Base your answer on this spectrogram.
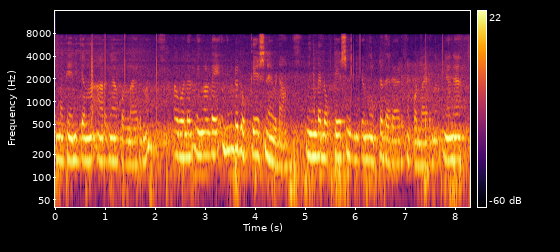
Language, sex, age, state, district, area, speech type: Malayalam, female, 45-60, Kerala, Alappuzha, rural, spontaneous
